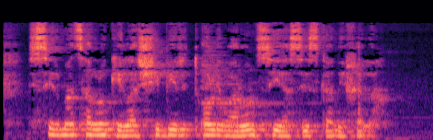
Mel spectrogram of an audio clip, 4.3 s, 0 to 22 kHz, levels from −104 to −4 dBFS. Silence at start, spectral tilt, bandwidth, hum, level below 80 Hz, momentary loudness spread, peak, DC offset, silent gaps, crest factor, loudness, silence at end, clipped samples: 0.05 s; -4 dB/octave; 11.5 kHz; none; -54 dBFS; 8 LU; -8 dBFS; under 0.1%; none; 16 dB; -23 LUFS; 0.45 s; under 0.1%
